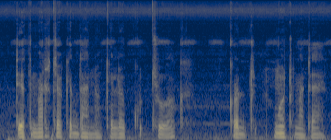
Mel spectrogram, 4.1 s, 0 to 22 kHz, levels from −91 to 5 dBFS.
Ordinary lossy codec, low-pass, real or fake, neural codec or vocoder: none; none; fake; vocoder, 44.1 kHz, 128 mel bands, Pupu-Vocoder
